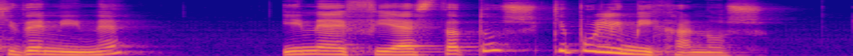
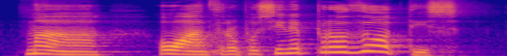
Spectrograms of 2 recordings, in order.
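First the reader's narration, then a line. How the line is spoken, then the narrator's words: Exclamation. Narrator (Greek): αναφώνησα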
